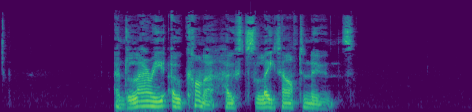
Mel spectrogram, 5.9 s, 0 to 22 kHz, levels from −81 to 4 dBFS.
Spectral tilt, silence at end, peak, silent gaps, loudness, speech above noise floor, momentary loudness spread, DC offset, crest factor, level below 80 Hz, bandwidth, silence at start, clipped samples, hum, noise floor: -3.5 dB/octave; 1.5 s; 0 dBFS; none; -18 LUFS; 53 dB; 9 LU; under 0.1%; 20 dB; -56 dBFS; 16 kHz; 1.45 s; under 0.1%; none; -70 dBFS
